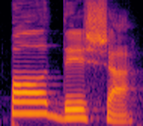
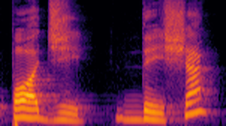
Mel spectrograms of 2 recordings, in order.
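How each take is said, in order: First: The words run together into three syllables. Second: Each word is said fully, in four syllables.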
